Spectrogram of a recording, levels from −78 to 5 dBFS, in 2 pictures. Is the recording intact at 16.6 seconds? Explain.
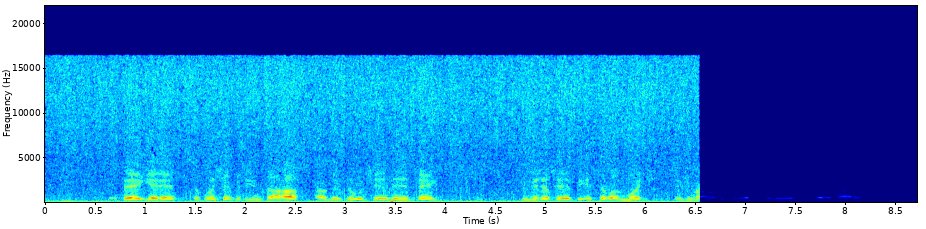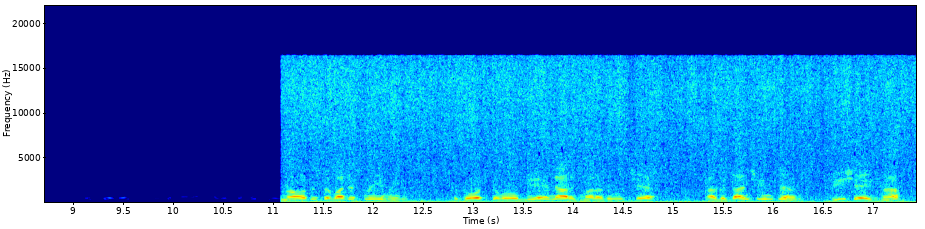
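Yes, at 16.6 seconds the audio is intact, with no dropout, glitch or other fault at that moment.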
